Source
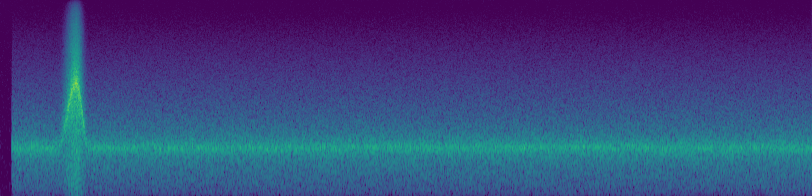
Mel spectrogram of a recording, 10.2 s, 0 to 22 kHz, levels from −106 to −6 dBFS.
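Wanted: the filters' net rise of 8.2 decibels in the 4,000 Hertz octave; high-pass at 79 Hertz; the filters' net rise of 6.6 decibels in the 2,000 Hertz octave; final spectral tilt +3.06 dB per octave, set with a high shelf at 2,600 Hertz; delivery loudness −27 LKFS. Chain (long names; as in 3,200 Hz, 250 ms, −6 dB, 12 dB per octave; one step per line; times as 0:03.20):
high-pass filter 79 Hz
parametric band 2,000 Hz +4.5 dB
high-shelf EQ 2,600 Hz +3.5 dB
parametric band 4,000 Hz +5.5 dB
level −9.5 dB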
